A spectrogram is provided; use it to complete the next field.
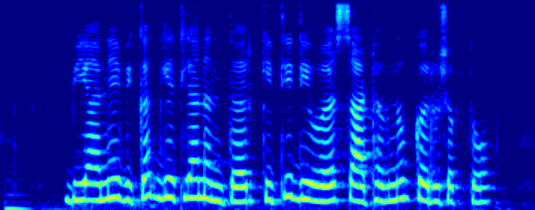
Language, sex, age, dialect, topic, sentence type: Marathi, female, 18-24, Standard Marathi, agriculture, question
